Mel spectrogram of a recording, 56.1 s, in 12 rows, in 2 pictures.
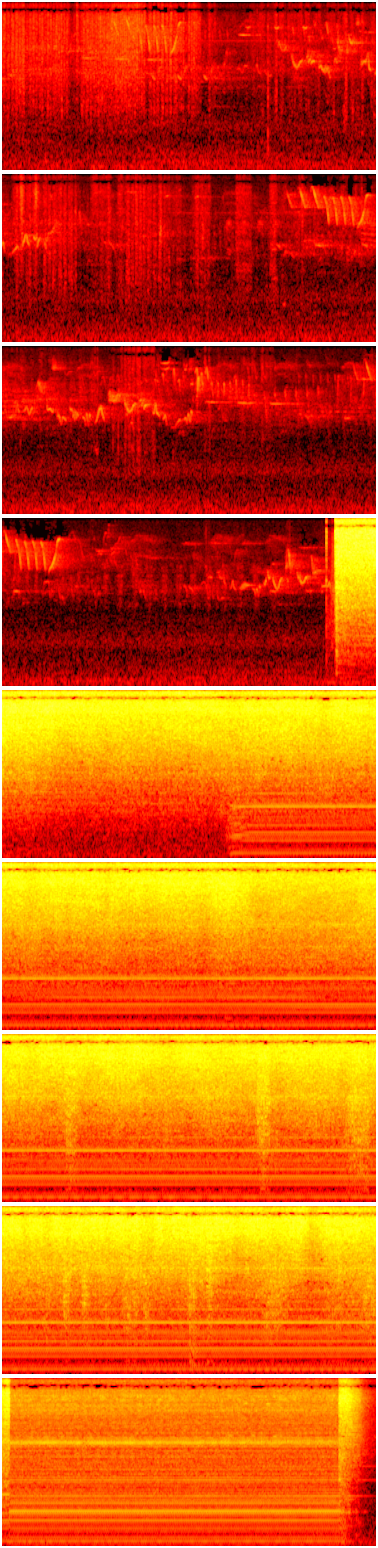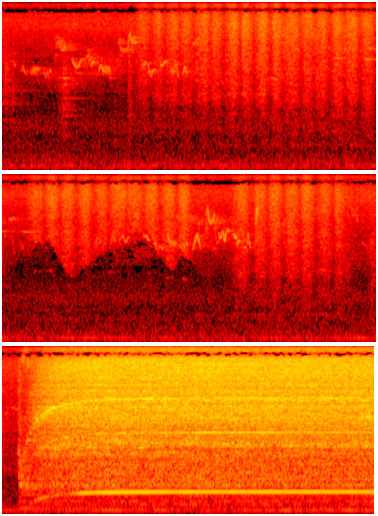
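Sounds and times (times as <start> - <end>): small motorised hand tool running: 18.1 - 42.0, 51.6 - 56.0.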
